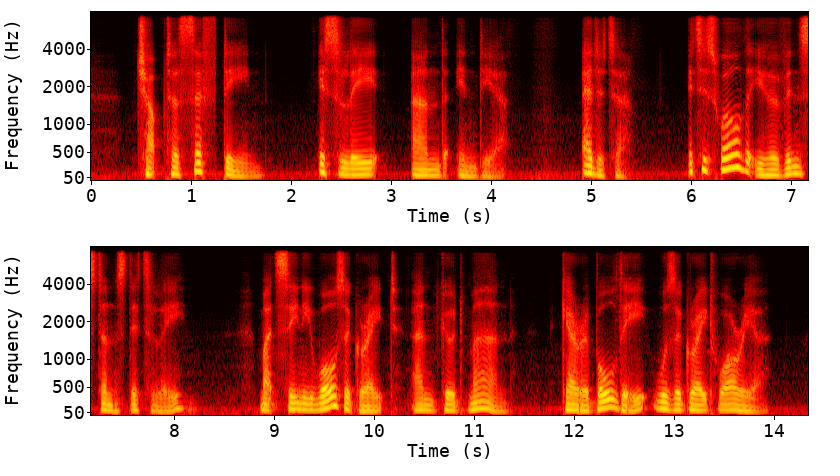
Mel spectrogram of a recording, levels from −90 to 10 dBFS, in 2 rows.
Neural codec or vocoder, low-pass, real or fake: codec, 16 kHz, 0.2 kbps, FocalCodec; 7.2 kHz; fake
